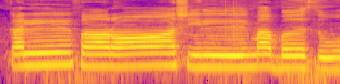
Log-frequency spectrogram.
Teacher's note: چونکہ وقف سے پہلے جو ہے وہ واؤ مدہ موجود ہے، اس لیے اس لیے اس کو حرف مدہ کو یہاں پر ہم میکسیمم 3 الف کے برابر لمبا کر سکتے ہیں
